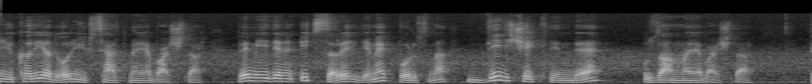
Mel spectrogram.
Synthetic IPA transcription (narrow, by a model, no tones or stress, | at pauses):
jukʰaɾɯjad̪o̞ːɾujycsælʲt̪me̞jɛba̰ʃlˠa̰ɾ̥ | vɛmijd̪e̞ninyt͡ʃsaɾɯje̞mɛc̚bo̞ɾusunad̪ilʲʃɛclʲind̪ɛ | uzanmajaba̰ʃlˠa̰ɾ̥ | v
